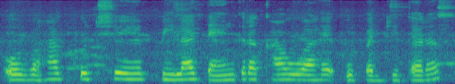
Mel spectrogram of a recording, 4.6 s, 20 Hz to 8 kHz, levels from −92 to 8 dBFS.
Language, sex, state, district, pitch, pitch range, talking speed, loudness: Hindi, female, Bihar, Katihar, 190 Hz, 180-205 Hz, 145 wpm, -16 LUFS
